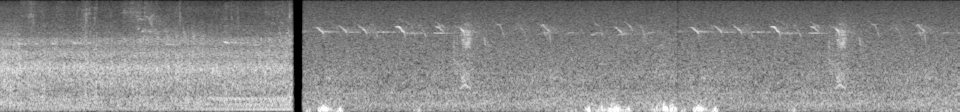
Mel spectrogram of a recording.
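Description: Steady outdoor background noise that breaks off in a short dropout. After it a small bird gives quick series of short high chirps, with a few low soft thumps in between.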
